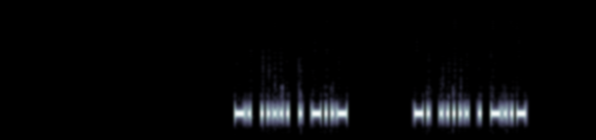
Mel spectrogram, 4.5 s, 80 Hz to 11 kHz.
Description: Morse code, heard as a keyed tone, about 51 wpm, 700 Hz. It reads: N5EX N5EX
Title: USA Call Signs - 4 Characters - Repeated 2x - 50wpm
